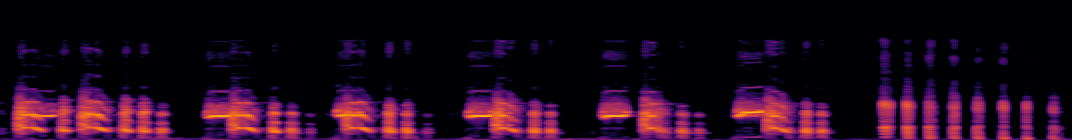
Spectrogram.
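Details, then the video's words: Francolin (teetar) giving a series of loud, grating phrases, each a shrill opening note and a fast trailing rattle, six phrases at roughly one-second intervals, ending in a run of short evenly spaced clicking notes. "pheasant bird sound,teetar beautifull awaz"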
